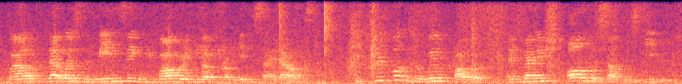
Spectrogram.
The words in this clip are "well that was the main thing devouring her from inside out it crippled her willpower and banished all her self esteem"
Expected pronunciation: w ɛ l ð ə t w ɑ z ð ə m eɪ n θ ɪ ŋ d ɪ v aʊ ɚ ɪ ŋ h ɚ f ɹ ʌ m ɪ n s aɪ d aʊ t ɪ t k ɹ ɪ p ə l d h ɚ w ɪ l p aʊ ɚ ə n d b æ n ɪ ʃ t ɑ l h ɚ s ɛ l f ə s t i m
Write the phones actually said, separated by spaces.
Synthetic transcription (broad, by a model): w ɛ l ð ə t w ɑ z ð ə m eɪ n θ ɪ ŋ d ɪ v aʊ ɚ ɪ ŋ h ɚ f ɹ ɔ m ɪ n s aɪ d aʊ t ɪ t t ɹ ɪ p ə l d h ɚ w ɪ l p aʊ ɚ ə n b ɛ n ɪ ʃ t ɑ l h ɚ s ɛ f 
